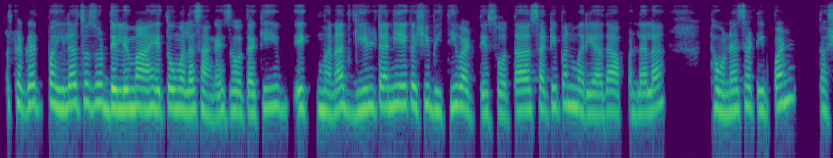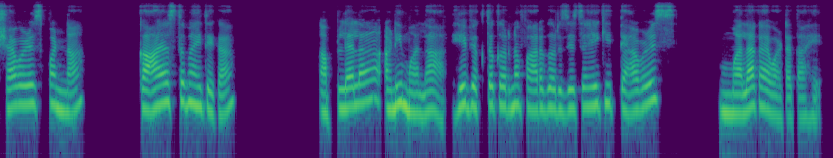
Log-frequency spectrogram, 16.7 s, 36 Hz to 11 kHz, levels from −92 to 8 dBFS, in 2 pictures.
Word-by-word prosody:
सगळ्यात 250 0 +2
पहिलाचा 250 +2 +3
जो 255 +2 +1
डिलेमा 220 0 +7
आहे 210 0 +4
तो 220 - +5
मला 205 -1 +3
सांगायचा 200 0 -2
होता, 190 -1 0
की 225 +2 -1 0.2
एक 215 - -1 0.2
मनात 205 +3 +1
गिल्ट 220 +3 +1
आणि 230 +1 +3
एक 245 0 +1
अशी 240 +1 +1
भीती 220 +2 -1
वाटते 190 -5 -1
स्वतःसाठी 205 +4 -1
पण 245 - 0
मर्यादा 195 -2 -1
आपल्याला 190 +3 -2 0.5
ठेवण्यासाठी. 205 +1 -1
पण 255 +5 +2 0.3
तशा 220 +3 -1
वेळेस 250 -1 0
पण 240 -5 +1
ना, 190 0 -2 0.6
काय 220 +4 +5
असतं 270 +1 -1
माहितीये 235 -6 +1
का? 180 +1 -2 1.0
आपल्याला 225 +6 +1 0.2
आणि 220 +4 +3
मला 200 -2 +1 0.2
हे 240 - +4
व्यक्त 240 +1 -1
करणं 235 0 0
फार 210 0 -1
गरजेचं 215 0 -1
आहे, 235 +1 +1
की 255 - -3
त्यावेळेस, 225 +9 -1 0.7
मला 185 +4 +3
काय 225 -3 0
वाटत 165 -2 -6
आहे? 160 0 -9
215 Hz, 170 wpm, -23 LUFS, 200-235 Hz, 1.0 s, डिलेमा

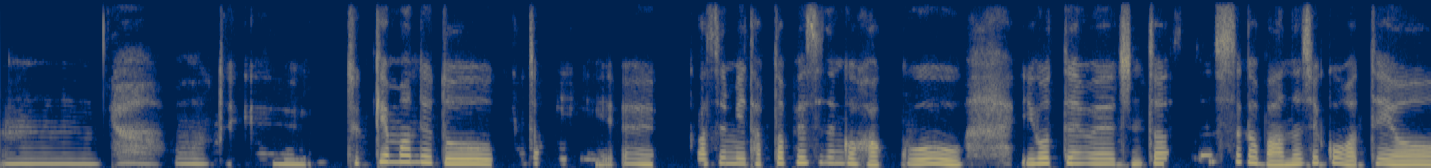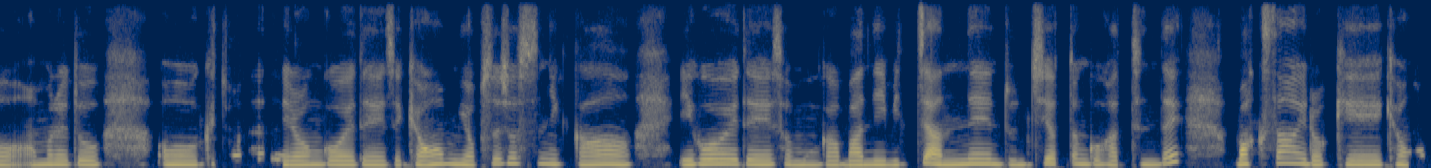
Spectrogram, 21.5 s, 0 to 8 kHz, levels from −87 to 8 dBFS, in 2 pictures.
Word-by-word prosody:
음. 250 -1 -5 0.6
어, 255 - -13
어떡해. 240 -2 -7 0.3
듣기만 320 +5 0
해도 240 -5 +3 0.2
갑자기 240 0 -10 0.4
예, 230 -3 -1 0.3
가슴이 250 +1 -2
답답해지는 275 +4 -2
것 245 - +1
같고, 230 +1 +1 0.4
이것 255 +2 +2
때문에 255 -3 0
진짜 235 +4 0
스트레스가 325 -2 -3
많으실 230 +4 +1
것 270 - -1
같아요. 210 0 +2
아무래도 210 0 +1 0.4
어, 215 0 +2
그전에는 245 +2 -8
이런 205 +1 +3
거에 210 -1 +2
대해 200 -2 0 0.2
경험이 220 +2 +3
없으셨으니까 225 -2 0 0.4
이거에 230 +2 +4
대해서 220 -1 +1
뭔가 200 0 -1
많이 200 +1 +2
믿지 200 +2 -1
않는 225 +1 +4
눈치였던 205 - -1
것 215 -1 -1
같은데 215 - 0 0.4
막상 260 +4 +2
이렇게 210 -1 +1
경험을 210 -2 -1
230 Hz, 275 characters per minute, -25 LUFS, 210-250 Hz, 0.6 s, 이거에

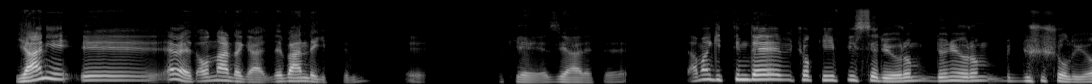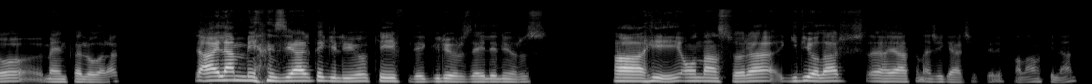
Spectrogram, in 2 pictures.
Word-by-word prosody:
Yani, 235 - +4
eee, 195 -1 -4
evet, 215 - +1
onlar 180 +3 +1
da 145 - 0
geldi, 115 +4 -6
ben 155 -1 +2
de 140 - -1
gittim, 110 +4 -20 0.4
eee, 105 - -21 0.7
Türkiye'ye 105 -3 -10
ziyarete. 110 0 -10 0.6
Ama 225 +1 -2
gittiğimde 220 +1 +2
çok 210 0 -3
keyifli 200 +1 -4
hissediyorum, 165 -2 -1
dönüyorum, 175 0 -2
bir 150 -1 -16
düşüş 160 0 -7
oluyor 135 +2 -3
mental 125 -1 -4
olarak. 115 +4 -6 0.7
İşte, - - -2
ailem 190 +2 +7
beni 180 0 +2
ziyarete 170 +2 +4
geliyor, 155 -1 -1
keyifli, 140 -5 -2
gülüyoruz, 135 -3 -2
eğleniyoruz, 130 -1 -5 0.6
"ha 160 - -1 0.2
ha, 150 - +4
hi 145 -2 0
hi" 165 - -5
ondan 160 -1 +1
sonra 155 +4 -1
gidiyorlar, 155 +1 -1
eee, - - -11
hayatın 135 -2 -3
acı 125 -1 -12
gerçekleri 110 - -14
falan 130 0 -18
filan. 110 +8 -20
150 Hz, 120 wpm, -23 LUFS, 130-175 Hz, 0.7 s, ailem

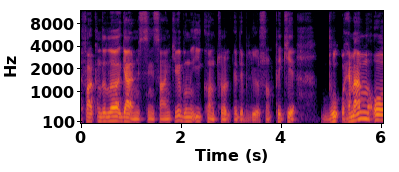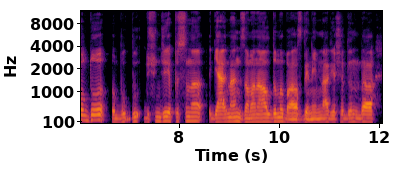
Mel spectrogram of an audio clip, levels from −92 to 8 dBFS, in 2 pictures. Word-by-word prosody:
farkındalığa 125 +2 +2
gelmişsin, 95 -6 +1
sanki, 90 +6 -5
ve 145 -2 -2
bunu 120 0 -2
iyi 120 0 -5
kontrol 90 -3 -5
edebiliyorsun. 80 -1 -8
Peki, - - -3 0.5
bu 95 +10 -2
hemen 140 +9 +5
mi 195 -1 +2
oldu? 155 -1 +3 0.2
Iıı, 100 -2 -4
bu 115 - -6
bu 120 - -4
düşünce 120 +3 -4
yapısına 125 +1 -1
e - - -9
gelmen 115 +3 +3
zaman 105 +2 0
aldı 110 +1 +2
mı? 115 -2 0
Bazı 90 -1 +2
deneyimler 95 +3 0
yaşadın 100 +1 -5
da 105 -1 +4
110 Hz, 135 wpm, -25 LUFS, 95-125 Hz, 0.5 s, hemen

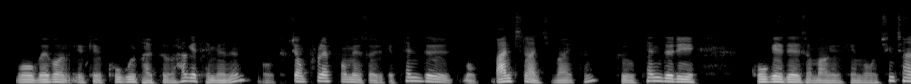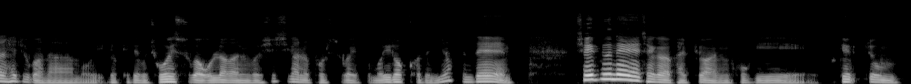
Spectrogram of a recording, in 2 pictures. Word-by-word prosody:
뭐 105 0 +2
매번 110 0 +2
이렇게 100 -1 -4
곡을 115 0 -1
발표를 95 0 -5
하게 155 +7 0
되면은 100 - -1 0.2
뭐 85 - -13
특정 135 +5 -2
플랫폼에서 120 - -1
이렇게 85 0 -7
팬들 140 - 0
뭐 90 -2 -6 0.2
많지는 135 +1 +3
않지만 90 +1 -4
하여튼 125 - -7 0.2
그 95 -3 -3
팬들이 140 -8 +3 0.5
곡에 120 +1 +4
대해서 105 -3 +2
막 90 0 -2
이렇게 90 +1 -6
뭐 85 -1 -6
칭찬을 160 - 0
해주거나 85 - -3
뭐 80 -1 -8
이렇게 100 0 -8
되고 95 -2 -3
조회수가 115 -4 +2
올라가는 95 0 +1
걸 90 -1 -4
실시간으로 120 -3 -5
볼 95 0 -7
수가 90 0 -6
있고 85 +1 -11
뭐 95 +2 -1
이렇거든요. 110 - -2
근데 120 -6 +2 0.6
최근에 220 -2 +8
제가 115 - +2
발표한 90 -1 -3
곡이 90 -3 -4 0.3
그게 120 -2 0
좀 100 -7 0
105 Hz, 350 characters per minute, -25 LUFS, 90-125 Hz, 0.6 s, 최근에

